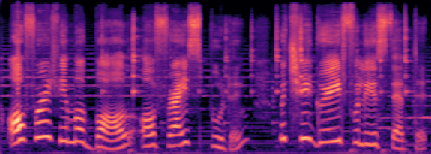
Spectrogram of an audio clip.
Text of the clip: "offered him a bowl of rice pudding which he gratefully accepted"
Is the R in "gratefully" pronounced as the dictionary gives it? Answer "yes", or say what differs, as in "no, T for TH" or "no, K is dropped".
yes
